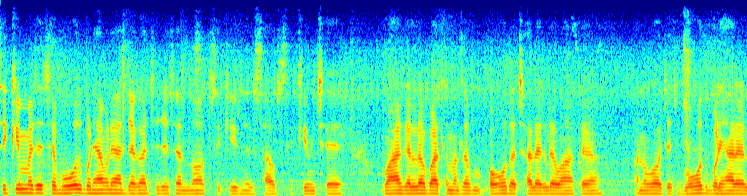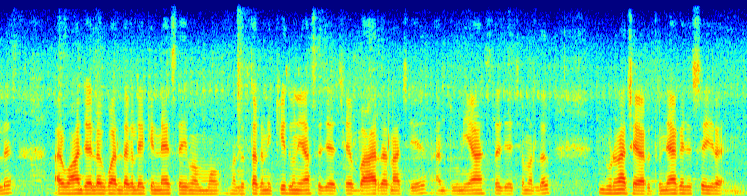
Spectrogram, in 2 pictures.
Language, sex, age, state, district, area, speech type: Maithili, male, 18-30, Bihar, Purnia, urban, spontaneous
